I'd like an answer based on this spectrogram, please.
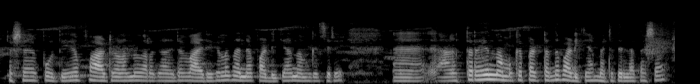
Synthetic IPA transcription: pɐkʂe̞puðijɣɐpaːʈːuɣɐɭe̞nːɨpɐrɐɲːuɐðindeʋɐɾiɣɐɭt̪ɐnːe̞pɐʈʰikʲːaːnnɐmukːɨt͡ɕːɐɾi | ɐt̪rɐjumnɐmukːɨpe̞ʈːenːɨpɐʈʰikʲːaːnmɐtːɐt̪ːilːɐpɐkʂe̞

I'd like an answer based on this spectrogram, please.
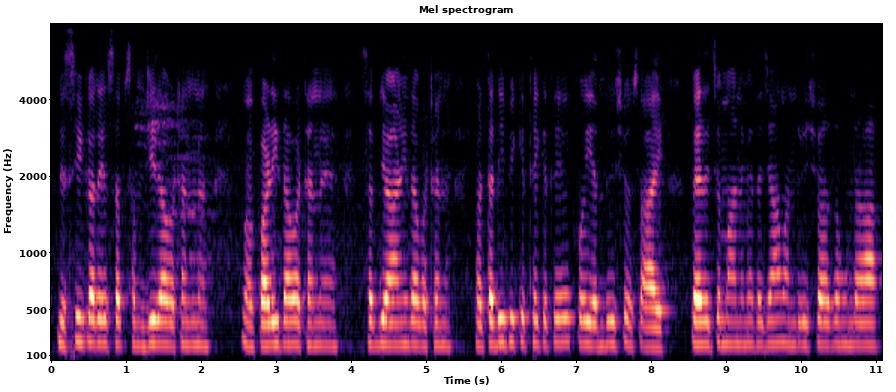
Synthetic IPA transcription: ɗɪsikɐɾesɐbʱsɐ̃md͡ʑʱĩd̪aʋɐʈʰənɪ̆ | pɐɽit̪aʋɐʈʰənɪ̆ | sɐbʱʄaːɽ̃ĩnd̪aʋɐʈʰənɪ̆ | pɐɾt̪ɐɗĩbɪkɪt̪ʰekɪt̪ʰekoːiɐ̃nd̪ʱʋɪʃəsaːɦeː | pɐɦɪɾɪzɐmaːnmẽt̪ɐd͡ʑãːʋɐ̃nd̪ʱʋɪʃwaːzɦũːn̆d̪aː

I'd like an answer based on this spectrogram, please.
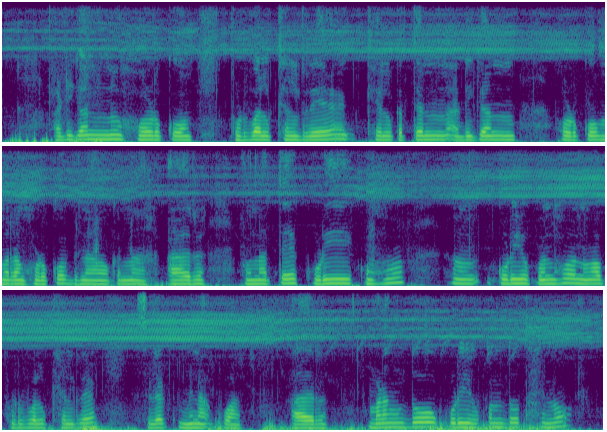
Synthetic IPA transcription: aɖiɡanhɔɽkɔpʰuʈbalkʰɛlɾɛkʰɛlkat̪ɛnaɖiɡan | hɔɽkɔmaɾaŋhɔɽkɔbɛnawakanaːɾɔnat̪ɛkuɽikɔɦɔ | kuɽihɔpɔnɦɔ̃nɔwapʰuʈbɔlkʰɛlɾɛsɛlɛʈ̚mɛnaʔkɔwaaɾmaɽ̃aŋd̪ɔkuɽihɔpɔnd̪ɔt̪ʰaɦɛnɔʔ

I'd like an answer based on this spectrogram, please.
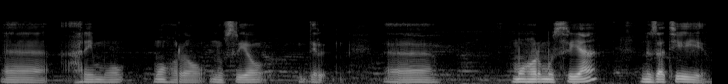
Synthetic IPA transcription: haɾimɔ | mɔɦɔɾawnusɾiawd | mɔɦɔɾmusɾija | nuzatʰiɯj

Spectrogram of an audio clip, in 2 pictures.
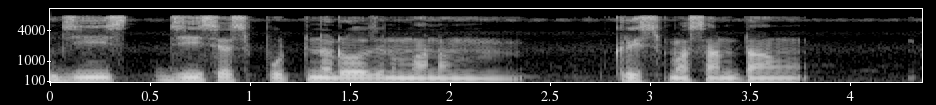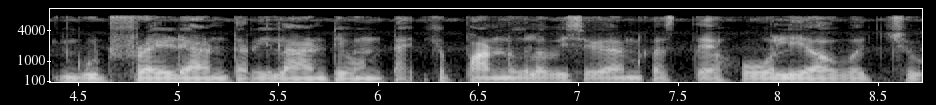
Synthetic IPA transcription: d͡ʒid͡ʒiːsɐspuʈːinɐɾo̞ːd͡ʒunɐmɐnɐm | kɾismɐsɐɳʈaːm | ɡuɖpʰɾɐjɖeːɐɳʈaːɾuilaːɳʈiuɳʈaːjikːɐpɐɳɖuɡulɐʋiʂɐɡaːnikɐst̪eːhoːliɐʋɐt͡ʃːu

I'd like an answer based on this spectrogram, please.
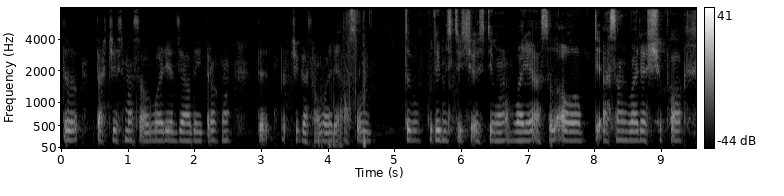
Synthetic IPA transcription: t̪ɨt̪ɐt͡ʃʰisʲmɐsa̰ːlʋaːɾʲjazjaːd̪ait̪ɾɐkã | t̪ɨ̰pɐt͡ʃʰiɡɐsʰãːʋaːɾʲja̰ʔɐ̰sɨl | t̪ɨkut̪emist̪it͡ʃʰist̪ʲiʋãʋaːɾʲjaʔɐ̰sɨlɐ̰t̪iʔɐsãːnʋaːɾʲjaːʃipʰaː

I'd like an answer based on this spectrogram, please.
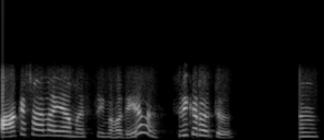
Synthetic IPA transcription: paːkɐʃaːlaːjaːmɐst̪imɐɦod̪ɐjaːsʋiːkɐɾoːt̪u | ɦãː

